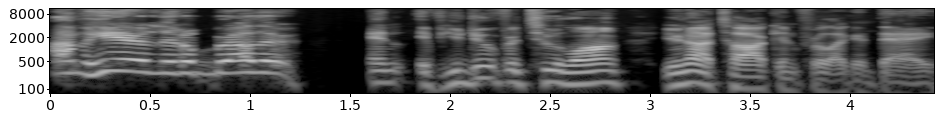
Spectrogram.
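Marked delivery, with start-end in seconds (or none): 0.0-1.3 very high, throat-straining, strained character voice. Showing the hardest voice to do: Michael Rooker as Yondu voice. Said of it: "putting so much strain on your voice".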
